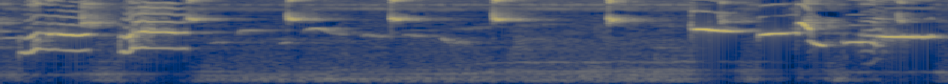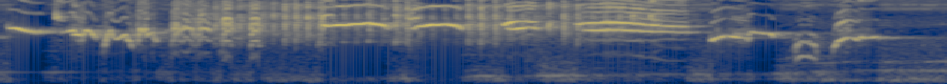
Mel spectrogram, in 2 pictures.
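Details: Oriental magpie-robin singing to coax other magpie-robins into song: repeated short whistled notes, then a dense warbling sequence of rising and falling whistles and buzzy trills.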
